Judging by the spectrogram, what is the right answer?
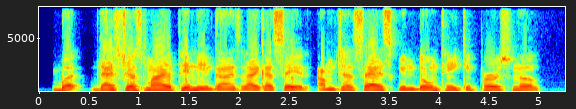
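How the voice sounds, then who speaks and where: On a very clean recording with a silent background, a man with a fairly high pitch speaks at a moderate pace with fairly even intonation in a plain, everyday voice. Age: 60s. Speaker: video commentator. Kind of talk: opinion commentary reacting to clips.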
